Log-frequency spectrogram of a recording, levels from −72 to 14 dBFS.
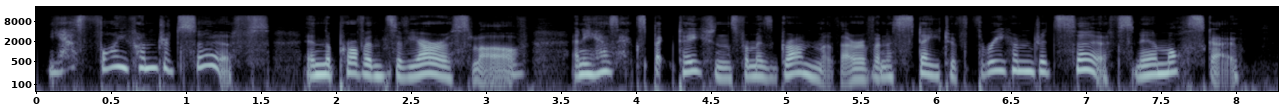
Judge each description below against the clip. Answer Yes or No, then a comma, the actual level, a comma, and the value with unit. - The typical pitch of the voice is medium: No, high, 210 Hz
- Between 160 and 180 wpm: No, average, 190 wpm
